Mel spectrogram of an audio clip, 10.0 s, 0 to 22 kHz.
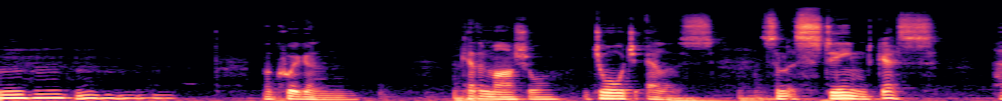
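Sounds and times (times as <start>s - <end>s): man humming low notes: 0.0s - 2.1s.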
